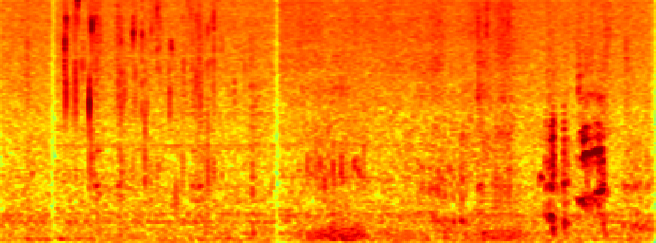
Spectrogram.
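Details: Domestic cat asleep, giving a low, rough, rumbling snore that swells in the middle and fades, with a few brief higher squeaks near the end.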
